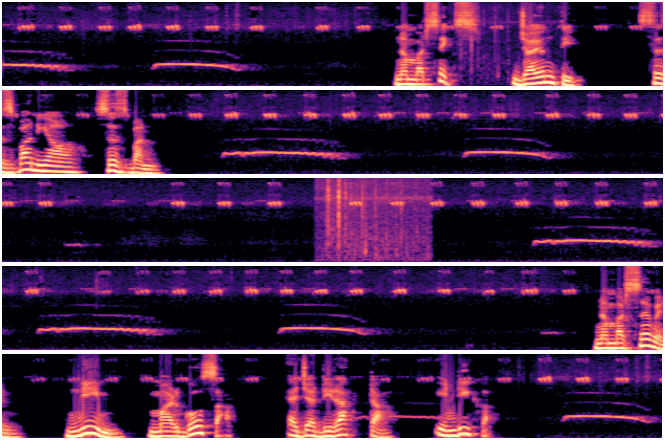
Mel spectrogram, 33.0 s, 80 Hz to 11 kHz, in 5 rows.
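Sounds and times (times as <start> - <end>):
hooting call: 0.0 - 0.8, 1.4 - 2.6, 8.8 - 10.2, 11.2 - 12.3, 18.5 - 21.8, 22.5 - 23.7, 29.8 - 33.0
crickets chirping: 0.0 - 33.0.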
